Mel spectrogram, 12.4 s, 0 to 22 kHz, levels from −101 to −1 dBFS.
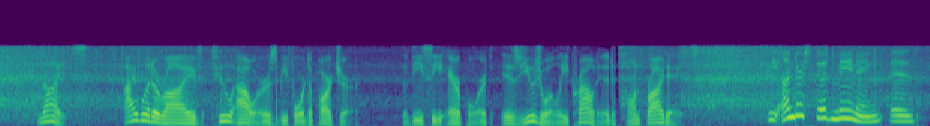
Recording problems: high frequencies cut off; severe; nothing above 4.5 kHz
hiss; noticeable; throughout; 15 dB below the speech

